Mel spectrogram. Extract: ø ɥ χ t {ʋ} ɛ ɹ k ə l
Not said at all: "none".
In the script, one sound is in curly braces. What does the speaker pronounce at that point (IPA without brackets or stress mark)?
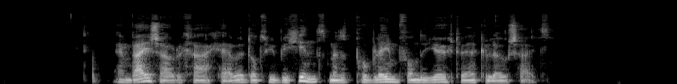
ʋ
